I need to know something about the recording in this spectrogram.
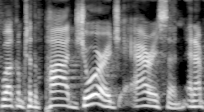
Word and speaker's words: Arison: the big prize welcome to the pod george harrison and i'm pronouncing correct it's harry son a-r-i-s-o-n correct that's correct and thanks for having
